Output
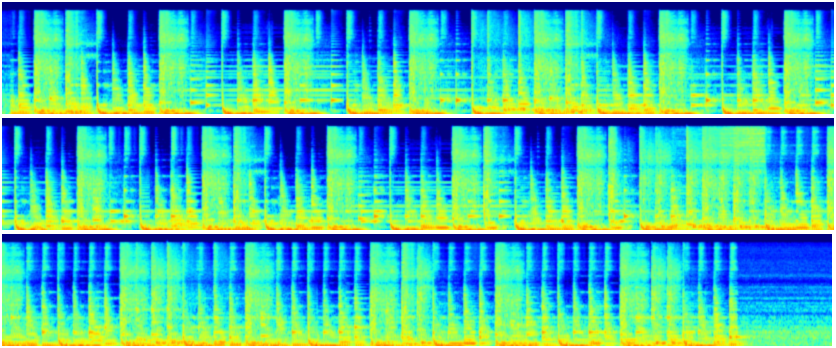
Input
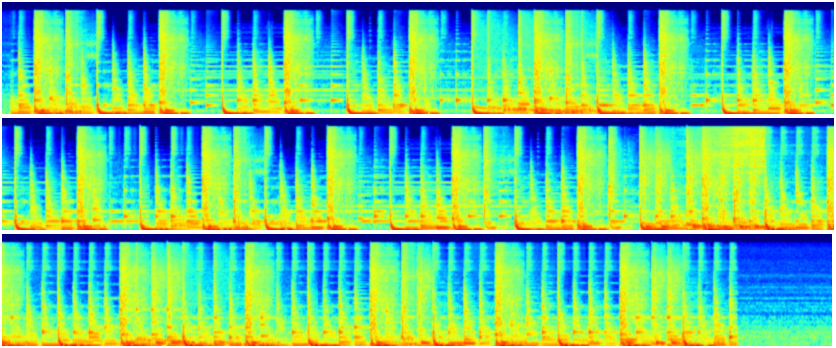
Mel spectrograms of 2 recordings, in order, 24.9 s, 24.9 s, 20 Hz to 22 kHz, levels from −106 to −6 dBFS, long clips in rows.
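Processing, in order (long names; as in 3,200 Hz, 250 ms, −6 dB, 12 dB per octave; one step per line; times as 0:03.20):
parametric band 3,800 Hz −9.5 dB 0.28 octaves
mains-hum notches 50/100/150/200/250/300/350 Hz
reversed playback
downward compressor, threshold −30 dBFS, peak gain reduction 12 dB
reversed playback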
